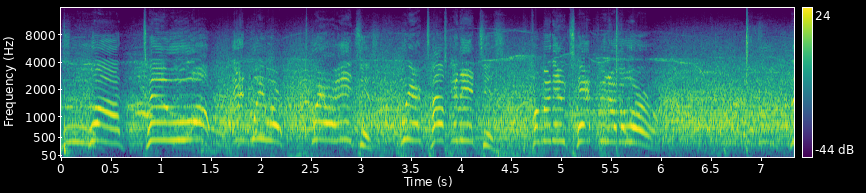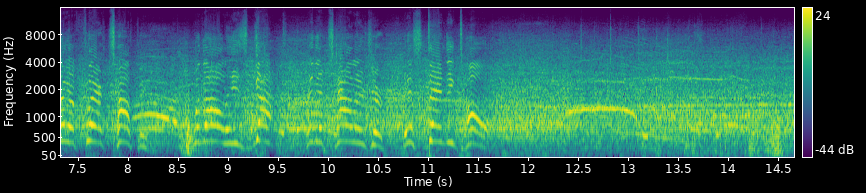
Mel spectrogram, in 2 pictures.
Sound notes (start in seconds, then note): 0.1 countdown thudding; 6.8 chop striking; 12.1 crowd cheering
